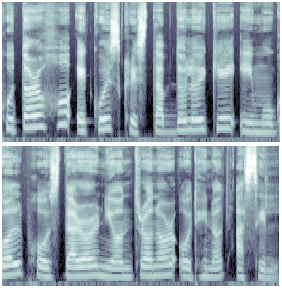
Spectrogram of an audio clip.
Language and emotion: Assamese, neutral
